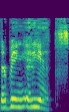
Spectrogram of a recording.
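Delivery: whispered aside, in character. Leaning toward an ally in the tunnel, speaking in character: whispering in character. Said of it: "whisper to him with one hand on my mouth".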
